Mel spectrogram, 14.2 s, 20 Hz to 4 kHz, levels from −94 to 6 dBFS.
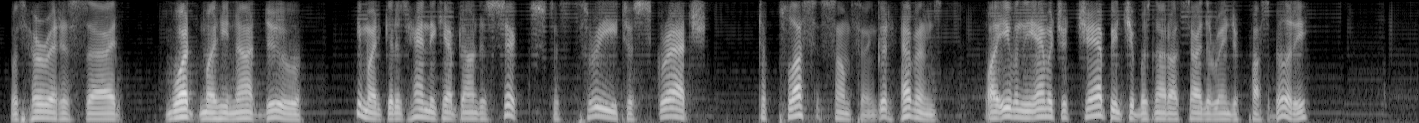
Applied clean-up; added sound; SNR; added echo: neural separator model SepFormer DNS4.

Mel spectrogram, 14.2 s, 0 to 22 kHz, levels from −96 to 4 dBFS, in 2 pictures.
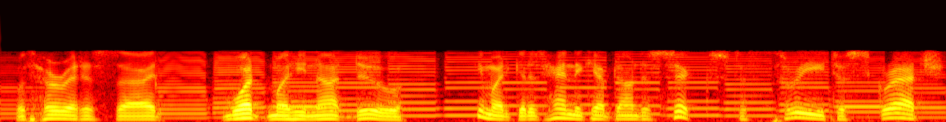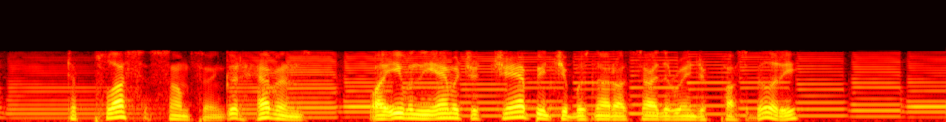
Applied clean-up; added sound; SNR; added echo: none; Wind instrument, woodwind instrument; 12 dB; none.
